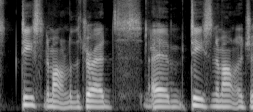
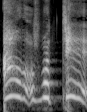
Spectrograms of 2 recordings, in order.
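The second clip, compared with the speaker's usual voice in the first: mock shrill, very high, really loud yell; 3 dB louder than usual. Speaker retells being hit hard during a scrap, retelling a loud yell. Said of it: "like really loudly".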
